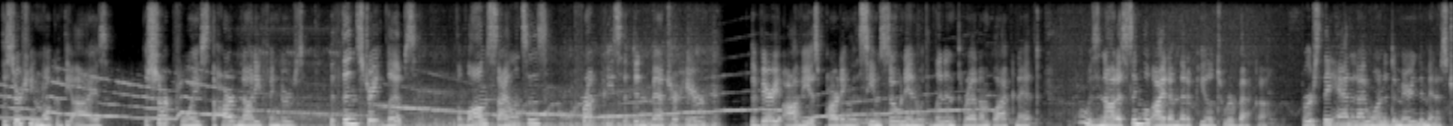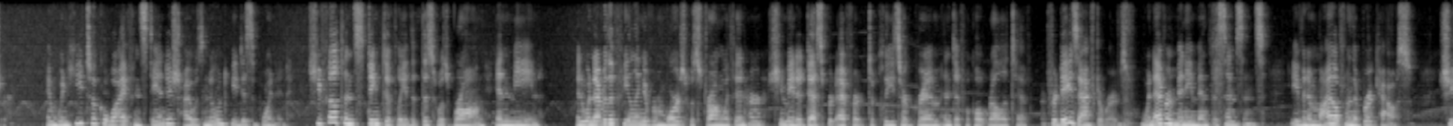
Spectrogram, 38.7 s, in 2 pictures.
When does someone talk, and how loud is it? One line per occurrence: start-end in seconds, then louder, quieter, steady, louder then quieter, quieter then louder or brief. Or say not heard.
0.0-38.7 steady.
